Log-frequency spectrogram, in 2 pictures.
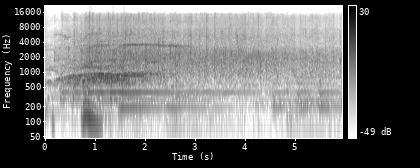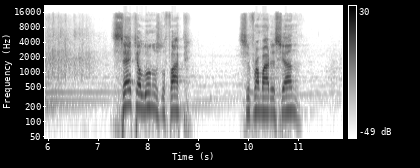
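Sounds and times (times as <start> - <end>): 
audience cheering and applauding: 0.0 - 7.1
speech: 0.8 - 1.1, 7.5 - 8.8, 10.0 - 11.1.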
